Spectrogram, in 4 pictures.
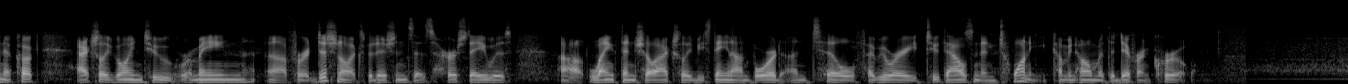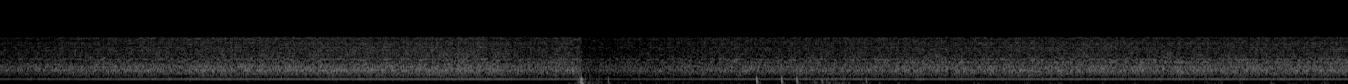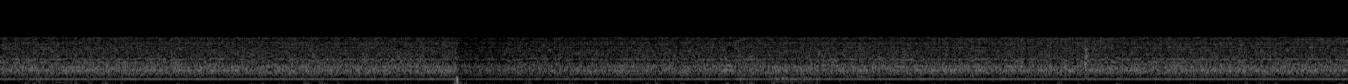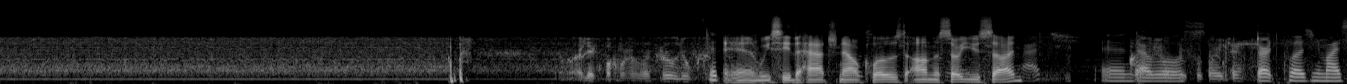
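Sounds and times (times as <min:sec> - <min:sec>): constant low hum: 0:00.0 - 0:53.9
ventilation air rushing: 0:13.1 - 0:51.1.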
